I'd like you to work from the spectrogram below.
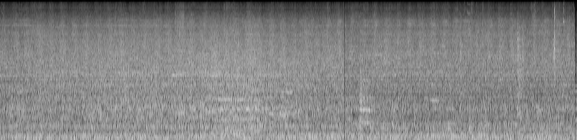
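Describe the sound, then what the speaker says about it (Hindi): Onboard the Lucknow-Raipur Garib Rath express running on its tracks, a loud, steady rumble of wheels and carriage with continuous rattling and faint clatter, unbroken for the whole stretch. "तो अभी देखो उन्नाव जंक्शन निकली है ट्रेन"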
